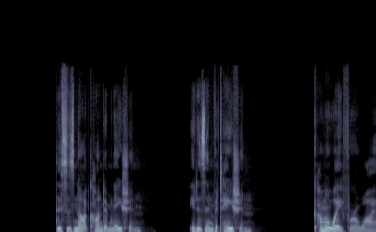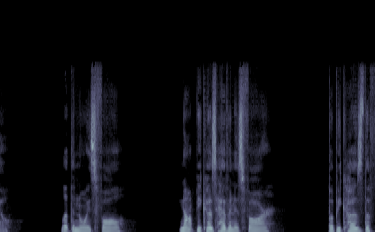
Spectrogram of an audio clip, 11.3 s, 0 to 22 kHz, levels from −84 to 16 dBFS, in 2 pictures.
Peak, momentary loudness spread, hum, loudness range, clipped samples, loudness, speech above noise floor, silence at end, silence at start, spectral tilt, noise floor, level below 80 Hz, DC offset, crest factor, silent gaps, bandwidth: -8 dBFS; 14 LU; none; 3 LU; under 0.1%; -25 LUFS; over 65 dB; 0.05 s; 0.85 s; -4 dB/octave; under -90 dBFS; -58 dBFS; under 0.1%; 20 dB; 2.72-2.78 s, 4.57-4.64 s, 6.42-6.50 s, 8.24-8.30 s, 10.41-10.47 s; 16 kHz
